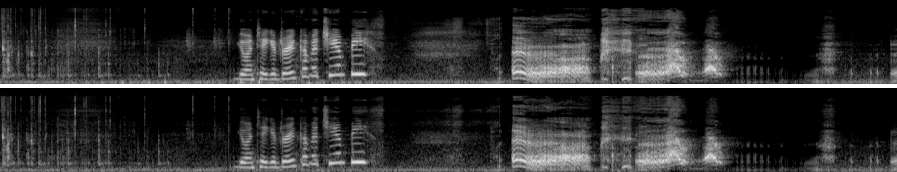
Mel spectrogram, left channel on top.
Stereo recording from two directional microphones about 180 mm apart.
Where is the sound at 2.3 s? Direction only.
15° right (ahead or behind).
